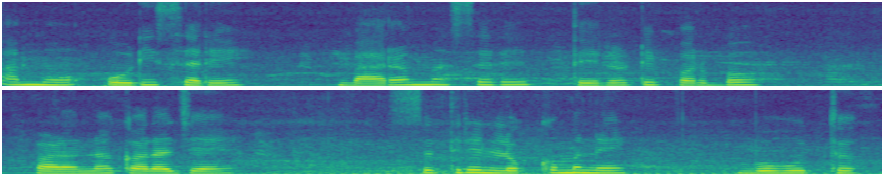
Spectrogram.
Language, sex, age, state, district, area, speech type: Odia, female, 18-30, Odisha, Kendrapara, urban, spontaneous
